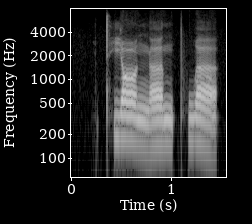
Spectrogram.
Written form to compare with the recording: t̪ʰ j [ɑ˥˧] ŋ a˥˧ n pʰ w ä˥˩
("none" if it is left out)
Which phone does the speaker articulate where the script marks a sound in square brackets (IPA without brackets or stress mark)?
ɑ˥˧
